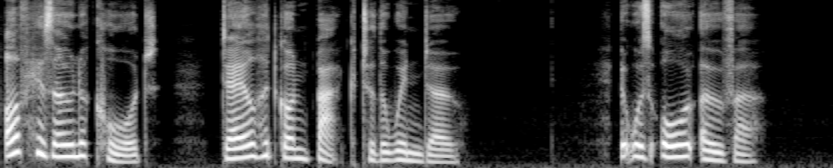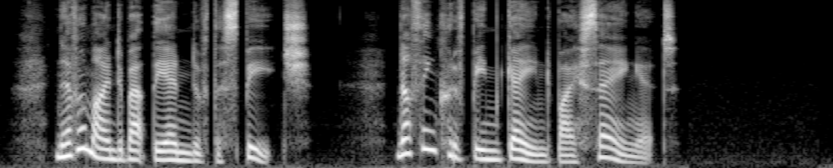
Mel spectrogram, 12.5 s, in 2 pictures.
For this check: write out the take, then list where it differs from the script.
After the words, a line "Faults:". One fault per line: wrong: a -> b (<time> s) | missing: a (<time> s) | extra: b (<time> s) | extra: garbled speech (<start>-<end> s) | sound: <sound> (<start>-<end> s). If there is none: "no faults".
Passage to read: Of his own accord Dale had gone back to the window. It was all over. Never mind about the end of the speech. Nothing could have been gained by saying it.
Of his own accord Dale had gone back to the window. It was all over. Never mind about the end of the speech. Nothing could have been gained by saying it.
Faults:
no faults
